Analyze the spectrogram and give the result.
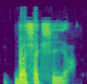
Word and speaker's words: Başakşehir: Comment Başakşehir. – Bachak Shair, Donc, euh, excusez-nous, euh, amis turcs.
